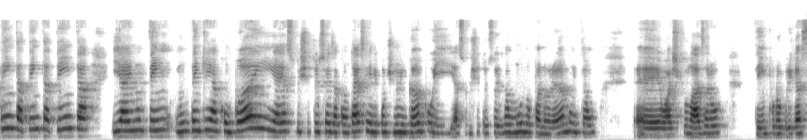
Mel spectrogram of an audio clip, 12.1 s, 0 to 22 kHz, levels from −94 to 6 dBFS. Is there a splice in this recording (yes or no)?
no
